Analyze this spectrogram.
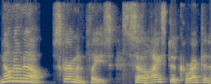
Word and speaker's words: Schurman: because her last name is Flemish. It's not German. Oh, So you would pronounce it Anna Maria van Schurman, Schurman, rather than Sherman.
